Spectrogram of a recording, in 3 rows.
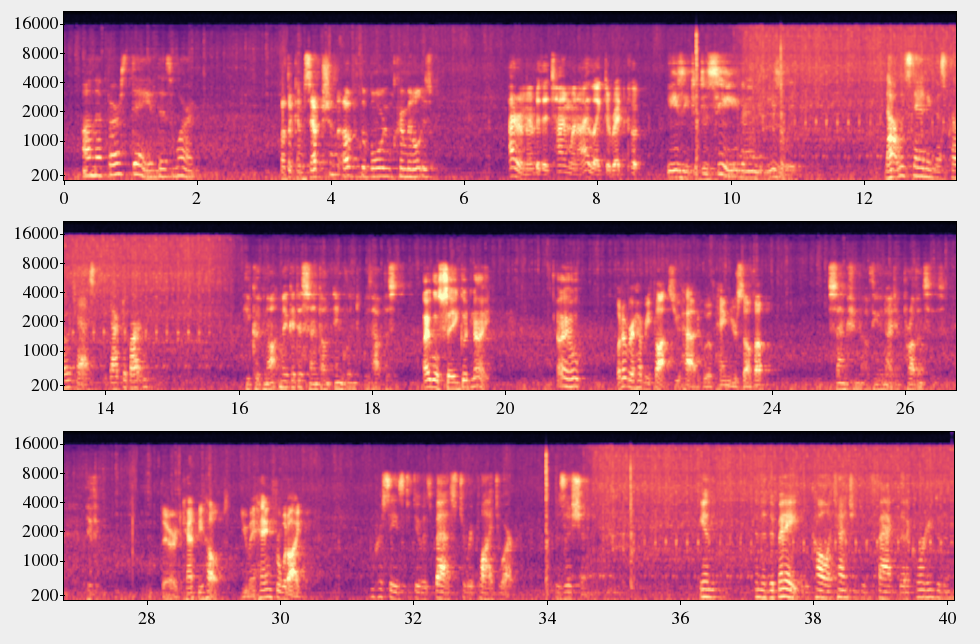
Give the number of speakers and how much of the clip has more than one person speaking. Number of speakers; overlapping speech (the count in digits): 8, no overlap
